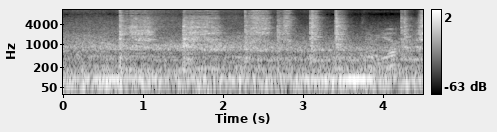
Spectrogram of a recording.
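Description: Butter sizzling in a hot pan still slick with sausage grease, a steady hiss with scraping, stirring clatter and a few sharper bursts.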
